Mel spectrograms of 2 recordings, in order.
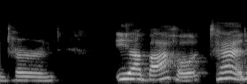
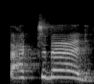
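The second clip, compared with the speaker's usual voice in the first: high, loud call of back to bed; shouting; 8 semitones higher, 5 dB louder than usual. A narrator's reading. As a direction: call it out loud across the house. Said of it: "yelled Fred".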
